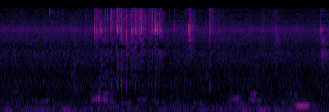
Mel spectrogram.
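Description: Crisp deep-fried pork skin of a crispy pata crackling as it is broken off by hand, a cluster of crackles about a second in and a few single crackles after.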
